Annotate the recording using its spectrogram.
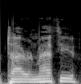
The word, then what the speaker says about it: Tyrann Mathieu: And then you got, okay, so this guy, I hope I say his name right, Tyrann Mathieu? Is that how you say his name? The player? – Oh, Tyrann Mathieu? – Mathieu. Okay, I wasn't sure.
